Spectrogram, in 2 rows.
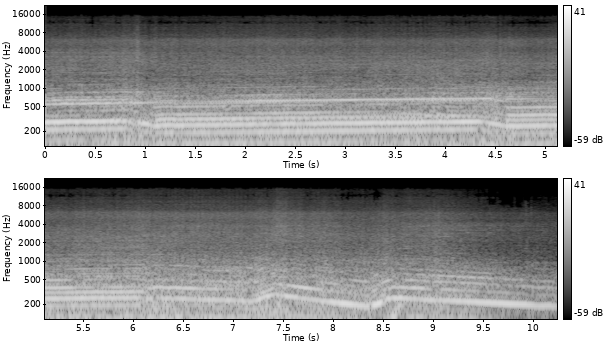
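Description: Honda K24 2.4-litre inline-four in an EG Civic, heard from inside the cabin, pulling hard at full throttle down a straight. Its pitch steps down at two upshifts, then falls under braking with two short throttle-blip rises on the downshifts.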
